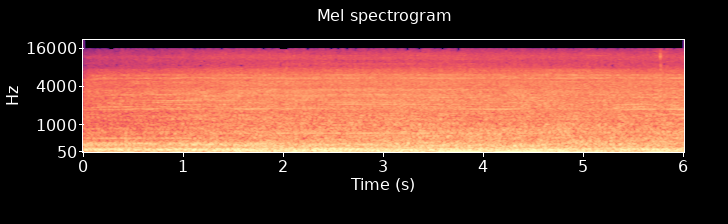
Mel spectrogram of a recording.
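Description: iRobot Roomba 960 robot vacuum running across a tile floor, its vacuum motor and brushes giving a steady whirr. The seller calls it very quiet, as a low-hours unit whose vacuum motor has not yet dried out and started to squeal.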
